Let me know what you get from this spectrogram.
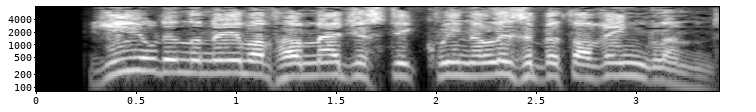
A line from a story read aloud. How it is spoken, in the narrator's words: bellowed above the din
